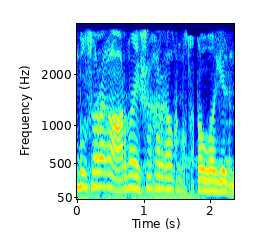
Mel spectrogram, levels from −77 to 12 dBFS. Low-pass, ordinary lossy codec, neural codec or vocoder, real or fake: 3.6 kHz; MP3, 24 kbps; none; real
